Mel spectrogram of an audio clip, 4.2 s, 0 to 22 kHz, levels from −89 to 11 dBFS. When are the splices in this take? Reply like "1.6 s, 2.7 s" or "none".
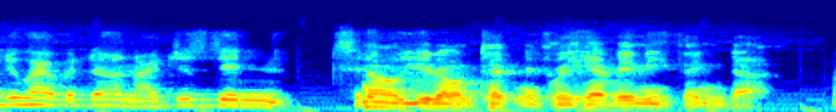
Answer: none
